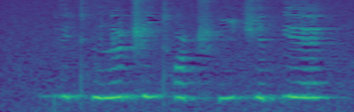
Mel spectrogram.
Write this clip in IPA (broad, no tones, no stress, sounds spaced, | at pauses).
bʲ ɨ tʰ ɨ l ə ɖ͡ʐ i tʰ ɔ ʈ͡ʂʰ i t͡ɕ ɛ pʲ ɛ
